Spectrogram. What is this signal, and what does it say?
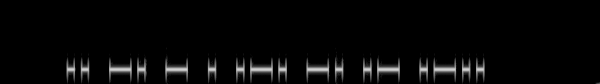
Morse code, heard as a keyed tone, about 17 wpm, 700 Hz. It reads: INTERNAL
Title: Sentences from Top 1400 Words - New Word Drill - 17wpm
